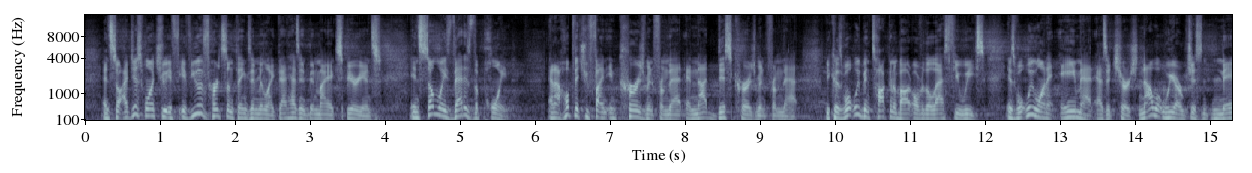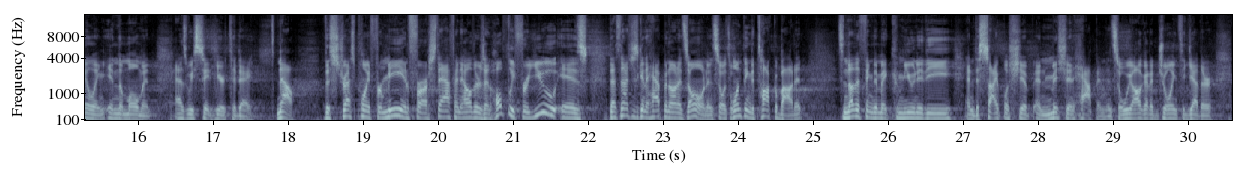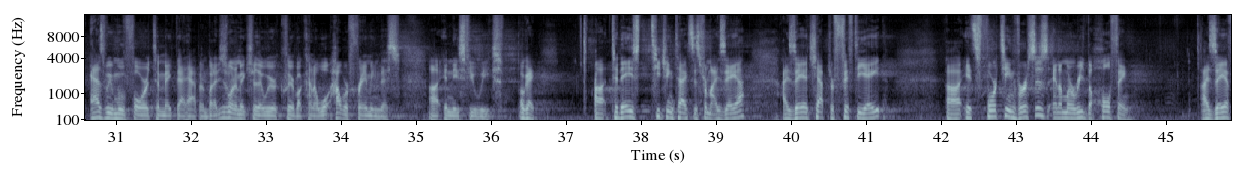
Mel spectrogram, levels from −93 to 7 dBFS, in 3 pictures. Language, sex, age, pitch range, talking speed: English, male, 30-49, 115-160 Hz, 245 wpm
